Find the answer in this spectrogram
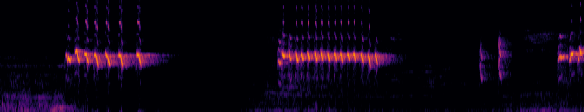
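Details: Yellow-vented bulbul female lure call: quick series of buzzy, pulsed notes about a second long, repeated after pauses, followed by brief sharp chips and another burst; faint low hum in the background.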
